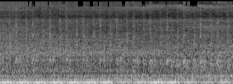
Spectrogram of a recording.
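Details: 2002 Dodge Durango SLT 4.7L 4x4, engine at 108k miles, sat about a year, intake removed after a throttle-body clean, cat into a cherry bomb: low, slightly uneven idle with a faint lope in gusting wind; it idles rough.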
